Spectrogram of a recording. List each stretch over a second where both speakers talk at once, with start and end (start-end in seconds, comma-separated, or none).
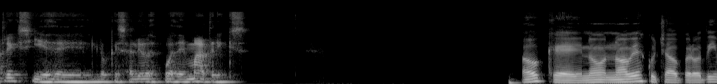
none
